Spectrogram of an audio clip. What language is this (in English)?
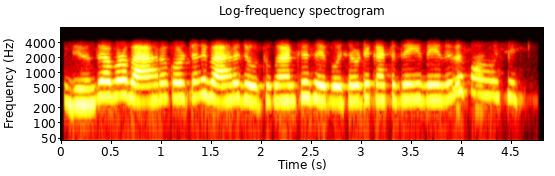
Odia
